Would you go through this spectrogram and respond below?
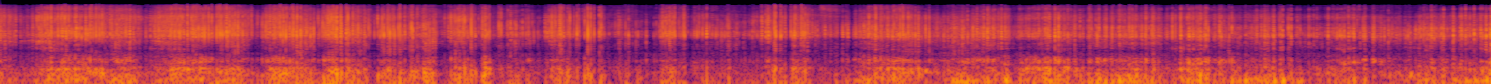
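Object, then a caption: Plastic mesh sheet. Fingernails scratch across the grid of a flat, black, iridescent plastic diamond mesh sheet. The result is a steady, dense run of bright, crackling scrapes and crinkles over a low rumble, with quick dips between strokes.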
